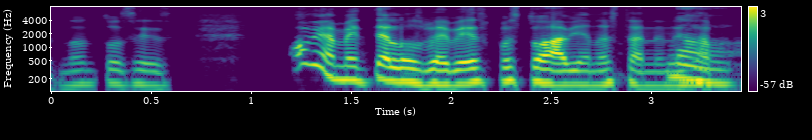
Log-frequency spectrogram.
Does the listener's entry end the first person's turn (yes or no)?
no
